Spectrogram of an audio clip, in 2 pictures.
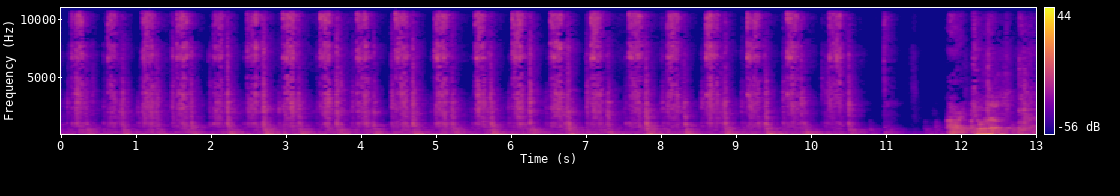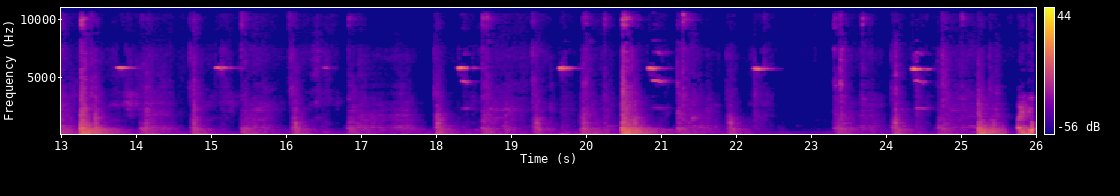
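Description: Ratchet wrench clicking in quick, even strokes, about two or three a second, as a lower ball joint nut is tightened; it stops about eleven seconds in. After a short pause come the irregular knocks and clunks of a hydraulic floor jack being pumped by its long handle, with one heavy thump a little past the twenty-second mark.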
